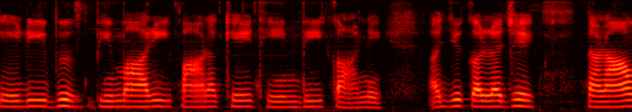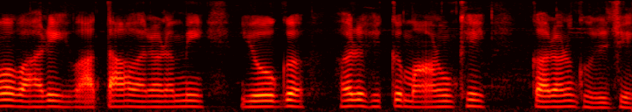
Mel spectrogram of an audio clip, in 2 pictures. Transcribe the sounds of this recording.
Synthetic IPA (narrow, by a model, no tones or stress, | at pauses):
keːɗibɪbiːmaːɾipaːɽ̃ə̆kʰeːt̪ʰiːnd̪ikaːne | ɐ̰ʄʊ̆kɐləd͡ʑeː | t̪ɐɽ̃aːʋʋaːɾeʋa̰ːt̪aːʋəɾəɽ̃ə̆mẽ | joːɡ | hɐɾɦɪk̆maːɳ̤ũkʰeː | kɐɾəɽ̃ʊɡʱʊɾɪd͡ʑeː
